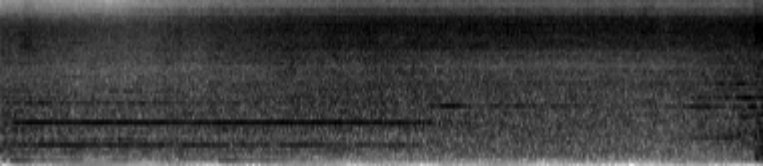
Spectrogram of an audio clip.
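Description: Steady rushing noise, with a faint high held tone through the first four seconds, growing louder near the end.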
